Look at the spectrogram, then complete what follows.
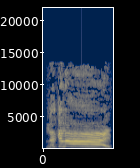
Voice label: alert, dialogue generic US; mohaa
